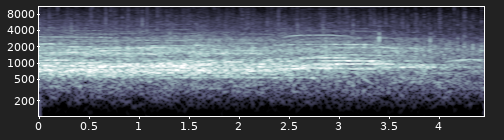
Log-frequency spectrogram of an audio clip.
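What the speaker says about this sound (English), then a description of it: "can we please have a round of applause for my real Miss Universe, Paula Sugar" Large arena crowd applauding and cheering at a Miss Universe pageant, a dense roaring wash of clapping and voices held at a constant high level, easing only slightly near the end.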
